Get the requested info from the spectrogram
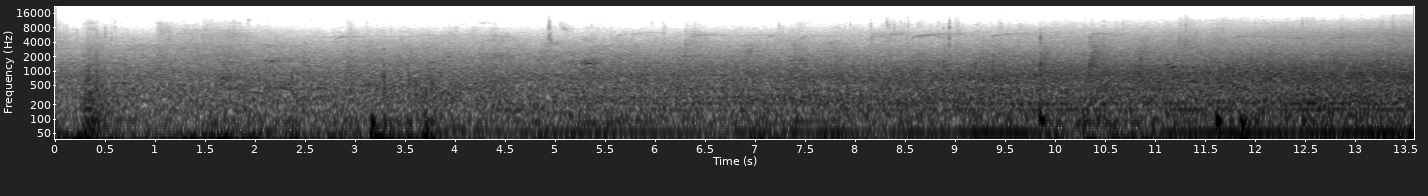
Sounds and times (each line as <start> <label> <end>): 0.0 works in front of the post office 13.5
